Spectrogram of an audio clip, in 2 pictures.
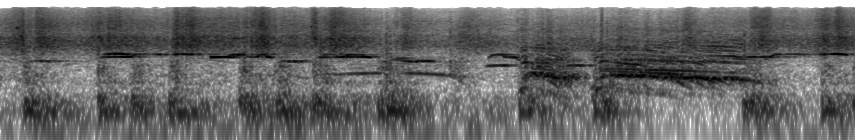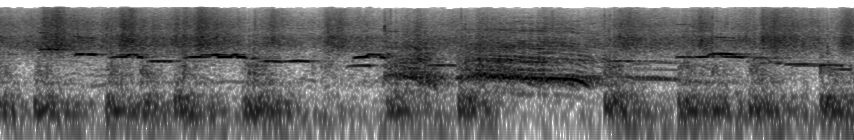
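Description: Andean folk dance music: a high flute melody over a drum, with the dancers' shacapa seed-pod leg rattles shaking in time to their steps. Twice, about two and a half seconds in and again about six seconds in, the dancers let out a long falling shout.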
